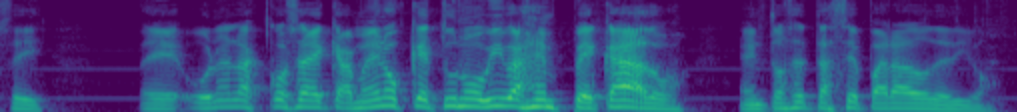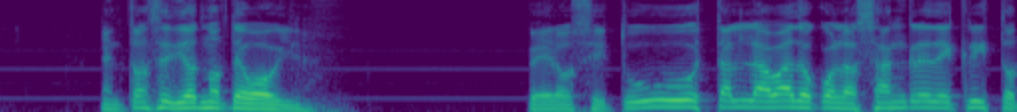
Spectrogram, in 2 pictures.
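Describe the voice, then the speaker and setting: Animated preaching man, high dry voice. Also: no room sound. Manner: animated, repeats questions, looks up verses aloud. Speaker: reverend and radio preacher. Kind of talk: conversational radio sermon.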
